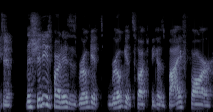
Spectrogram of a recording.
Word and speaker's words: Rogue: They The- say Rouge, the- but they're wrong. It's spelled Rogue. It's like Moulin Rouge.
